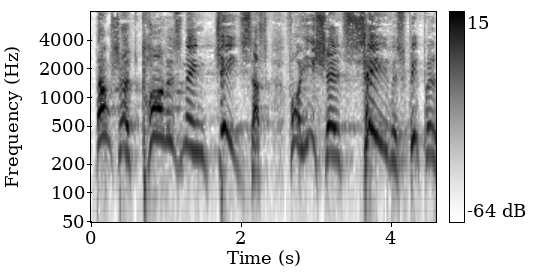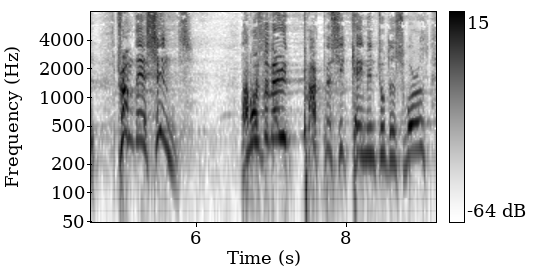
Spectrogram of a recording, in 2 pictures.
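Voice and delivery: high, loud scripture proclamation; fervent preaching. Real, not acted. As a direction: preach it with full force.

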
